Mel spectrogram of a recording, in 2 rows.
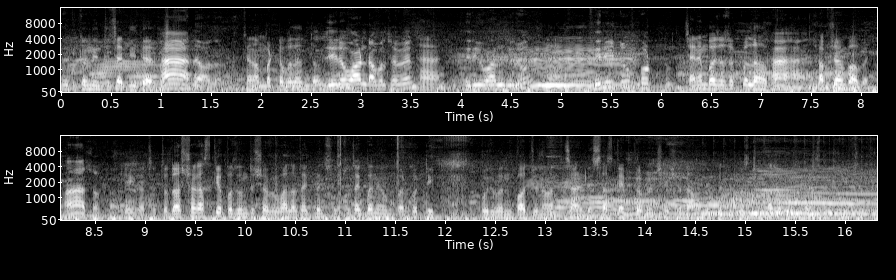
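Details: Improved-breed dairy cows and calves at Ambari Haat livestock market, Dinajpur, on 9/3/25: loud, overlapping low moos with wavering, drawn-out harmonic tones, several animals calling almost continuously, with crowd murmur beneath.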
